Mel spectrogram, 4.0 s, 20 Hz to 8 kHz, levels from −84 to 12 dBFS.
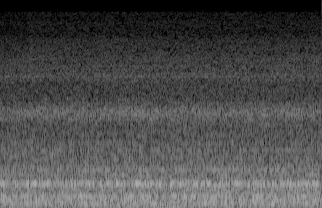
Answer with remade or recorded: recorded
